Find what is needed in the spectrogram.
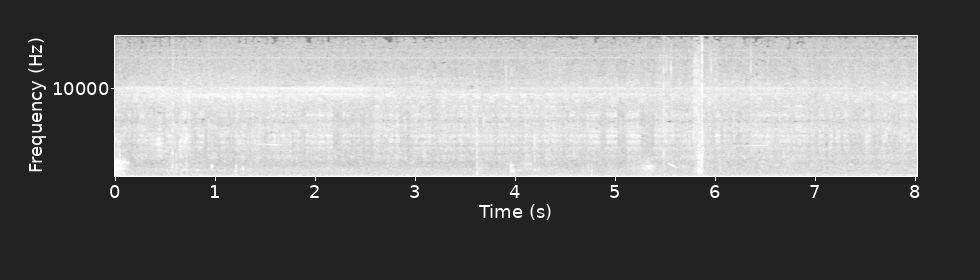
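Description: Faint, steady drone of a distant electric RC P-47 Razorback's motor and propeller flying overhead, with a few small ticks, one a little before six seconds in.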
